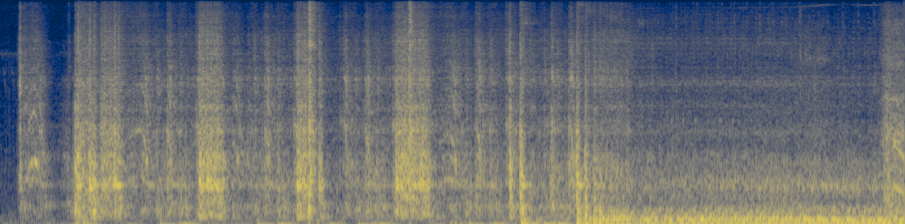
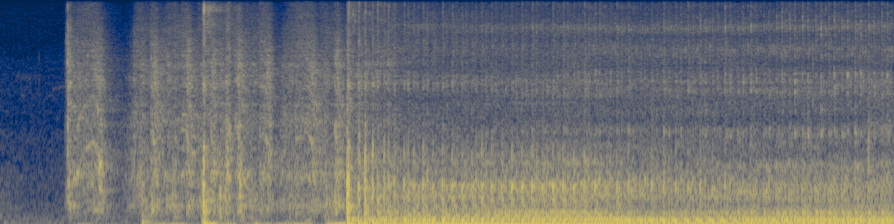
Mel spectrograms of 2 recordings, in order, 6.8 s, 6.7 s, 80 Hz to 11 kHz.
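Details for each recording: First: Harley-Davidson Dyna FXD V-twin at startup after the in-gear rock-and-neutral workaround; harsh, uneven cranking snags come in lurches before the engine catches and idles. Primary-side starter kickback; the workaround didn't stop it. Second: 2008 Harley-Davidson Dyna FXD V-twin, first start of the day; starter cranks briefly, then the engine catches and settles into a loping, even idle with no clunk from the primary; a clean start without the usual loud noise.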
